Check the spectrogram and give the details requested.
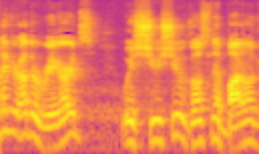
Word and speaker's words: Chouchou: to that couch ow it's a shoe shoe like a shoe or Shushi know what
